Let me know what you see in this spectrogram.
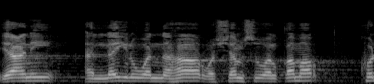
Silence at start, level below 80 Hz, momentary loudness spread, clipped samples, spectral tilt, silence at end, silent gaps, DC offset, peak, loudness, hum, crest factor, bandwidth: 0 s; -70 dBFS; 12 LU; under 0.1%; -4.5 dB/octave; 0 s; none; under 0.1%; -8 dBFS; -27 LUFS; none; 20 dB; 8.8 kHz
